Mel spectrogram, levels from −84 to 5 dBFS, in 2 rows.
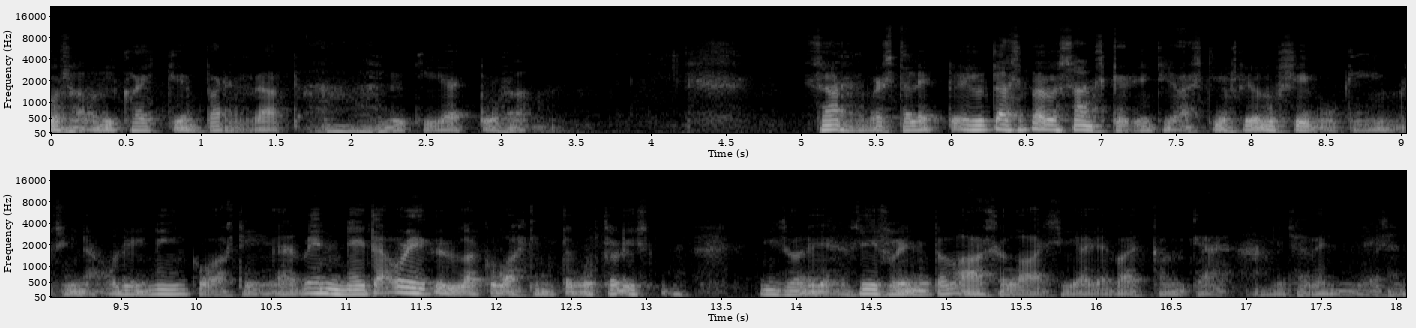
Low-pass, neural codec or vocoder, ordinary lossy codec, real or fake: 14.4 kHz; codec, 44.1 kHz, 3.4 kbps, Pupu-Codec; none; fake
